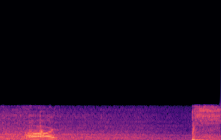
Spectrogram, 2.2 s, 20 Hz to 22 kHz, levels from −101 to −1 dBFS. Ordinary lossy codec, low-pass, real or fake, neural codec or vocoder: none; 5.4 kHz; fake; codec, 16 kHz, 16 kbps, FunCodec, trained on Chinese and English, 50 frames a second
